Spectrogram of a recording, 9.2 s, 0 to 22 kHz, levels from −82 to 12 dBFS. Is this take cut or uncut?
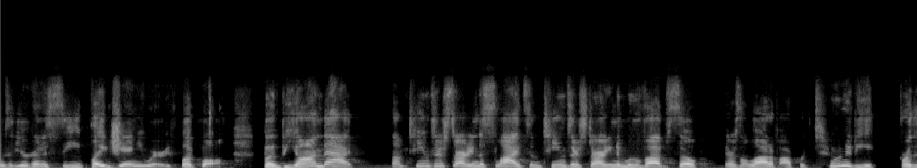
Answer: uncut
